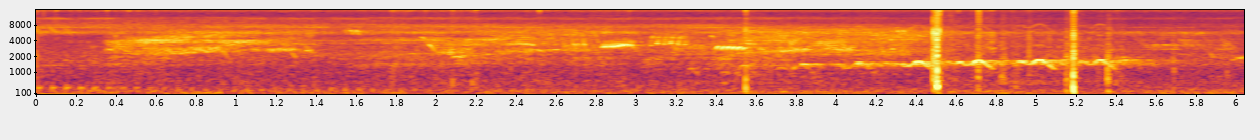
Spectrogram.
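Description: Birds chirping and calling in short phrases, with one longer held call in the second half, over a steady low background noise. Two sharp clicks come about four and a half and five seconds in.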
